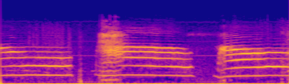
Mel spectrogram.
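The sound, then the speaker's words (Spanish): A person imitates a cat at an animal imitation contest, producing three long, drawn-out meows in a row, loud, with short pauses between them and no other talking. “Bien acá, viene este gato.”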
